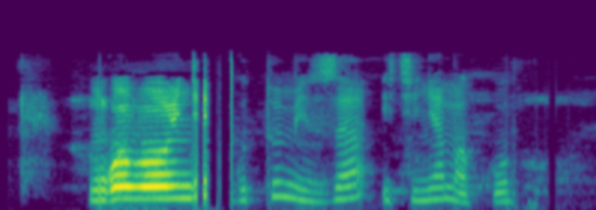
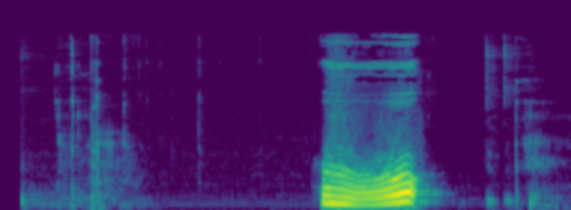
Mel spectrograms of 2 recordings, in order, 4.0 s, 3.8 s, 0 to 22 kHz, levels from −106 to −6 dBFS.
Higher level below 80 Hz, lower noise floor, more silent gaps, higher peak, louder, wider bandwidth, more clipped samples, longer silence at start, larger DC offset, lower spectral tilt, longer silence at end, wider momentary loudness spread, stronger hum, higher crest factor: about the same, -68 dBFS vs -64 dBFS; second, -53 dBFS vs -85 dBFS; first, 1.48-1.52 s vs none; about the same, -2 dBFS vs -2 dBFS; first, -14 LUFS vs -17 LUFS; second, 7.4 kHz vs 11 kHz; neither; second, 0.6 s vs 2.15 s; neither; second, -4 dB/octave vs -10.5 dB/octave; second, 0.6 s vs 1.05 s; first, 26 LU vs 7 LU; neither; about the same, 18 dB vs 20 dB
